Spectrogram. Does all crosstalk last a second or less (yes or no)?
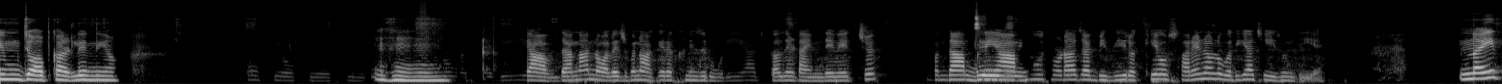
yes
